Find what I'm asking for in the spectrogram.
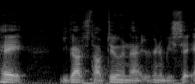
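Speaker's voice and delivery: put-on panicking voice. Retelling a doctor's warning on the phone: imitating a panicking doctor. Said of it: "starts kinda panicking on the phone with me".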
